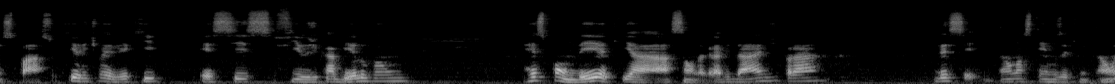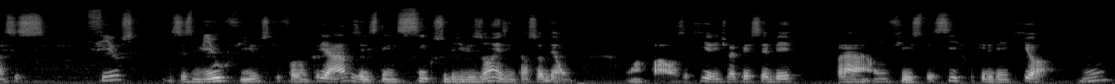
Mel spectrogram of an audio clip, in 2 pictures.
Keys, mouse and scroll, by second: 10.0-11.4 middle drag, 13.9-14.7 middle drag, 16.0 space, 17.1-17.9 ctrl+middle drag, 18.0-19.1 ctrl+shift+middle drag.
